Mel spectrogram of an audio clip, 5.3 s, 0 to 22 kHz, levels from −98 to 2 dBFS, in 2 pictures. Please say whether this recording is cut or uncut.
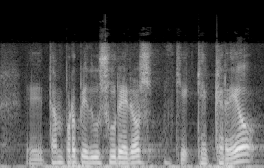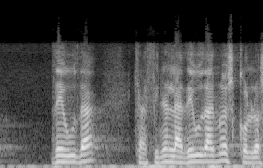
cut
